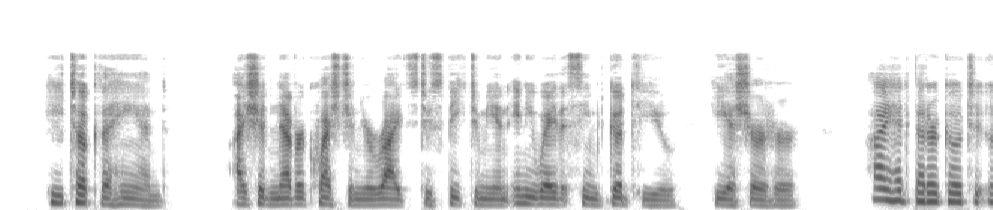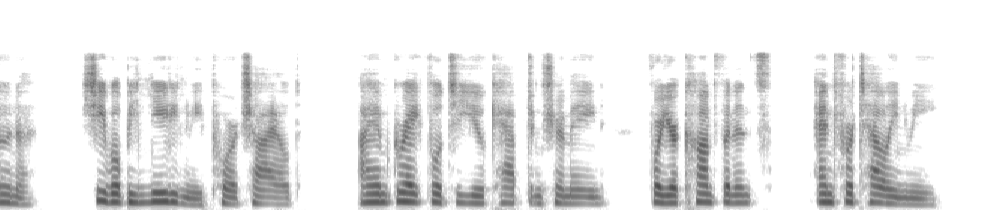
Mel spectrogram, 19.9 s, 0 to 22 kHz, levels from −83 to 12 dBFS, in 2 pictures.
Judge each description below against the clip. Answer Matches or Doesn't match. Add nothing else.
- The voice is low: Matches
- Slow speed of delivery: Doesn't match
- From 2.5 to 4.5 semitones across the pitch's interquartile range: Doesn't match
